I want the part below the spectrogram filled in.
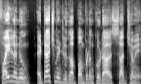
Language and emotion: Telugu, neutral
